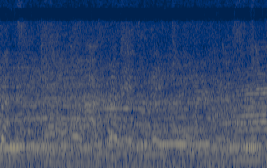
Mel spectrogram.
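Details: Cattle coming off a truck: a steady, sustained low moo with many layered harmonics, holding an even pitch and slightly wavering, over a constant background hum.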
